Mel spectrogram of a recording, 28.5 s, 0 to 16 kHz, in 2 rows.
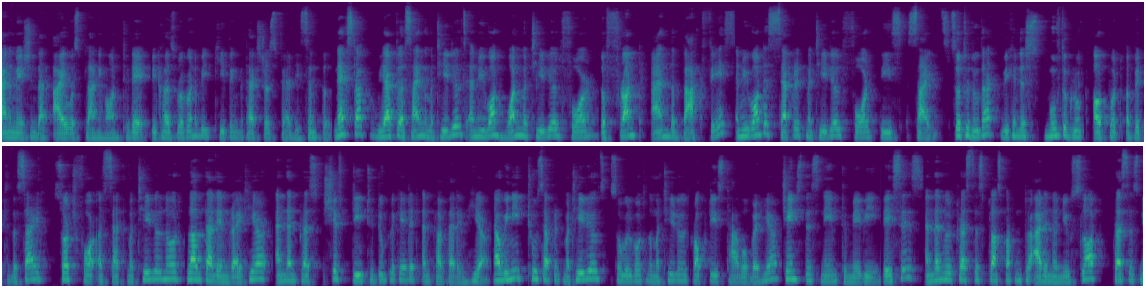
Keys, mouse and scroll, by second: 1.8 scroll down 2, 1.9-3.1 middle drag, 3.6-4.1 shift+middle drag, 4.1 scroll up 4, 5.8 middle click, 6.7 shift+middle click, 8.0-8.7 middle drag, 9.2-10.0 middle drag, 11.8 middle click, 11.8 scroll down 2, 12.0-13.3 drag, 13.5 middle click, 13.9 shift+a, 17.5 click, 18.2 shift+d, 20.3 click, 22.4 click, 24.3-25.6 drag, 26.4 click, 28.2-28.5 drag.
